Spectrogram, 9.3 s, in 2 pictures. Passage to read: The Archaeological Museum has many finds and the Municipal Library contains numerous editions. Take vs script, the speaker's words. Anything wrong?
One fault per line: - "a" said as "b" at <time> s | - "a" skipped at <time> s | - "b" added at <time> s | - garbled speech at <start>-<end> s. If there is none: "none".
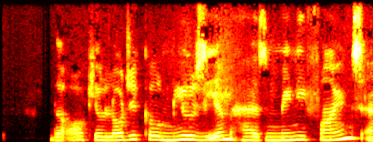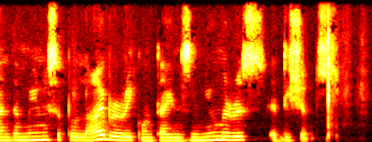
none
